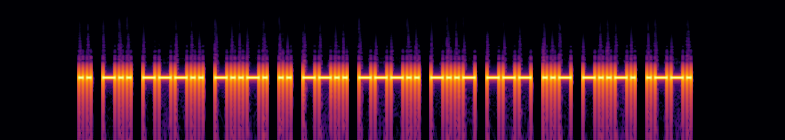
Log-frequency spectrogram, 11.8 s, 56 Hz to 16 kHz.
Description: Morse code, heard as a keyed tone, about 20 wpm, 700 Hz. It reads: ID8/IZ8XOU/P
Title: Difficult Call Signs 20wpm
